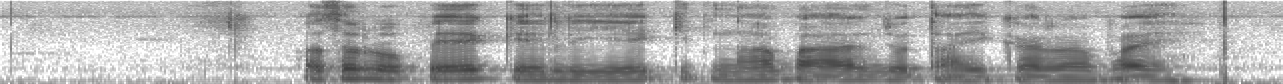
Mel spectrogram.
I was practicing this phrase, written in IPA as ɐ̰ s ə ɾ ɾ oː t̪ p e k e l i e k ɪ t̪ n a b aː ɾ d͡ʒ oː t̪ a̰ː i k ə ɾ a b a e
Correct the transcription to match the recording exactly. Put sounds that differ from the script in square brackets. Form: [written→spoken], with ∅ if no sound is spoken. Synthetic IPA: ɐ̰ s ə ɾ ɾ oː [t̪→∅] p e k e l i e k ɪ t̪ n a b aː ɾ d͡ʒ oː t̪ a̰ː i k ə ɾ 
